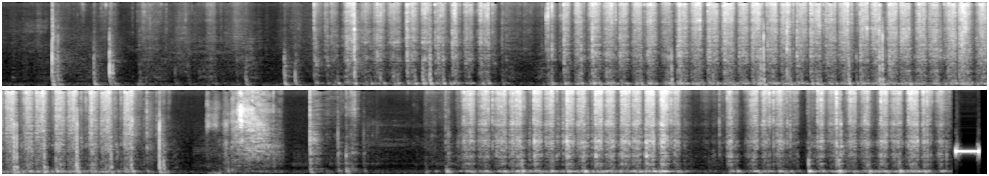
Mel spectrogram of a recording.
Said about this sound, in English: That was me grating on the mandolin, like a grater. I put ginger on it.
